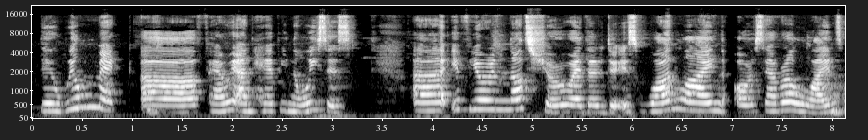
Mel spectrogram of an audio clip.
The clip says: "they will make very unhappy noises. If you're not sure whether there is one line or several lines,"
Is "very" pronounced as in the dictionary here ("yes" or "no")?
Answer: no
